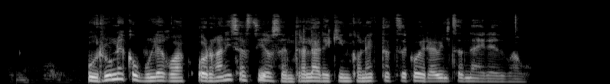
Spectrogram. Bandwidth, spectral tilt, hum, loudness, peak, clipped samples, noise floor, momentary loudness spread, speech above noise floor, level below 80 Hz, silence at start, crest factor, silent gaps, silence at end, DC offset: 11.5 kHz; -6 dB/octave; none; -22 LUFS; -4 dBFS; under 0.1%; -75 dBFS; 14 LU; 53 dB; -72 dBFS; 0.9 s; 18 dB; none; 0.9 s; under 0.1%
